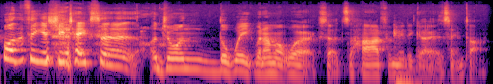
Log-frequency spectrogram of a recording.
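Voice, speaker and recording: A young man co-hosting a podcast, joking and animated in casual chat. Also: mid-range voice, brisk. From Australia. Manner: jokey, animated, laughs often. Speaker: podcast co-host.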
